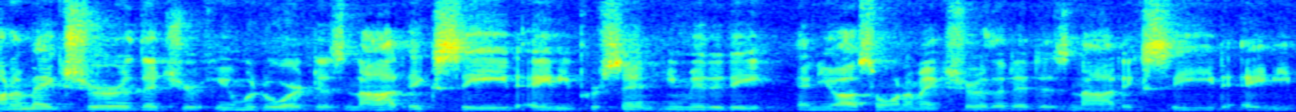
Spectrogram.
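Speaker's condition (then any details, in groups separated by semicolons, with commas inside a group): No condition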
